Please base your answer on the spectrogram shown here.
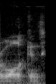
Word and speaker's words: Walken: the son of Christopher Walken's character in the film you plays you pronounce the L that's why I've always heard it you go for a walk outside okay I've never pronounced the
